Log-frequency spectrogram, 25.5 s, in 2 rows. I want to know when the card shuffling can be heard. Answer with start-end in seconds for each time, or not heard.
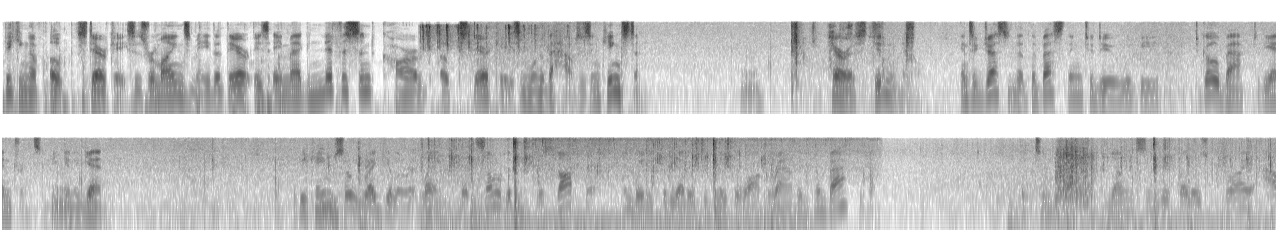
7.8-9.2, 22.8-23.7.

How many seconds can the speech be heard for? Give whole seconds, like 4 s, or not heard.
20 s.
